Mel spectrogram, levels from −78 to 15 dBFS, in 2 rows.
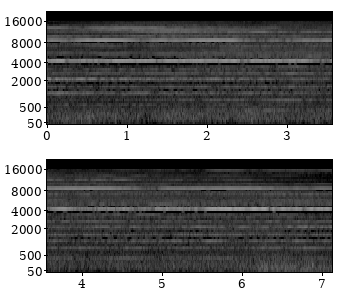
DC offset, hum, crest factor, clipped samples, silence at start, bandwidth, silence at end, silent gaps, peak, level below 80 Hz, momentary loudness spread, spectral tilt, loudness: under 0.1%; none; 12 dB; under 0.1%; 0 s; 16 kHz; 0 s; none; -14 dBFS; -64 dBFS; 8 LU; 2.5 dB/octave; -23 LUFS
